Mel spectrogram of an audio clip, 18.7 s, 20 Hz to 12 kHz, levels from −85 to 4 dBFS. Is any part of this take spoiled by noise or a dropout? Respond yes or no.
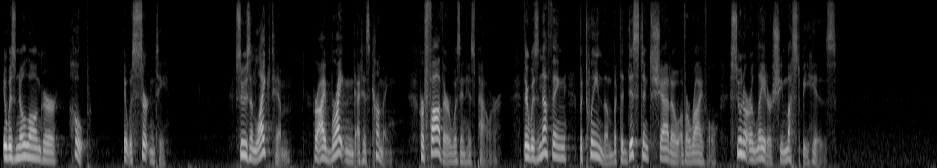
no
